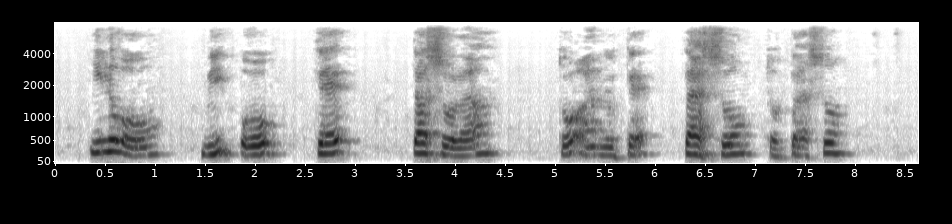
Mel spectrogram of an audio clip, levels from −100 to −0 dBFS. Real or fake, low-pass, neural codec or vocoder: fake; 7.2 kHz; codec, 16 kHz, 4 kbps, FreqCodec, larger model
